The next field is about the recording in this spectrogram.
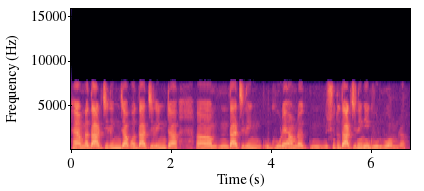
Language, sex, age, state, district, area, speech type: Bengali, female, 18-30, West Bengal, Birbhum, urban, spontaneous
